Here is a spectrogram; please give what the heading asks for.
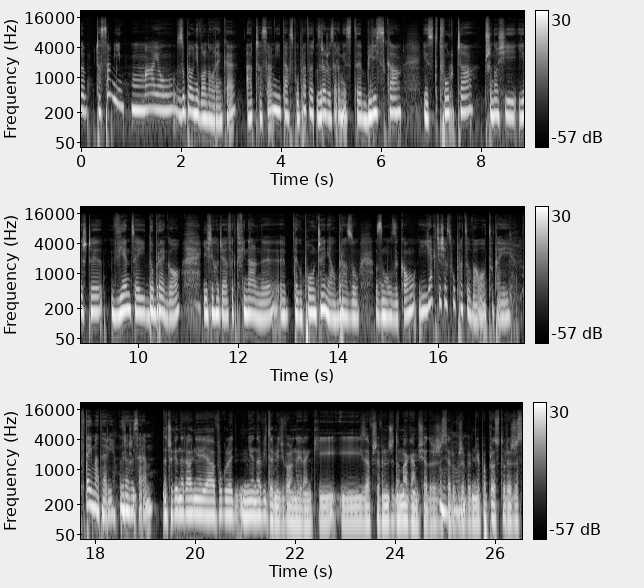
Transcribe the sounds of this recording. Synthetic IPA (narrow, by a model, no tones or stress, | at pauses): ɛt͡ʂasamʲimajɔ̃w̃zupɛwɲɛvɔlnɔ̃w̃ɾɛŋkʰɛ̰ | ʔat͡ʂasa̰mʲit̪afspuwpɾat̪sazɾɛʐɨsɛɾɛmjɛ̰st̪blʲiskajɛst̪ːfuɾt͡ʂa | pʂɘnɔɕijɛʂt͡ʂɛvʲjɛnt̪sɛjd̪ɔbɾɛɡɔjeɕlʲixɔd͡ʑiɔɛfɛk̚t̪fʲinalnɘt̪ɛɡɔpʰɔwɔnt͡ʂɛɲaɔbɾazuzmuzɘkʰɔ̃w̃jakt͡ɕiɕɛfspuwpɾat̪sɔva̰wɔ̰t̪ʰut̪ajft̪ɛjmat̪ɛɾʲjizɾɛʐɨsɛ̰ɾɛ̰mnat͡ʂɘɡɛnɛɾalɲɛjavɔɡulɛɲɛnavʲid̪zɛmʲjed͡ʑvɔlnɛjɾɛŋkʲʰiizafʂɛvɾɛnt͡ʂd̪ɔmaɡamɕɛɔd̪ɾɛʐɨsɛɾuvʐɛbɘmɲɛpɔpɾɔst̪uɾɛʐɨs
